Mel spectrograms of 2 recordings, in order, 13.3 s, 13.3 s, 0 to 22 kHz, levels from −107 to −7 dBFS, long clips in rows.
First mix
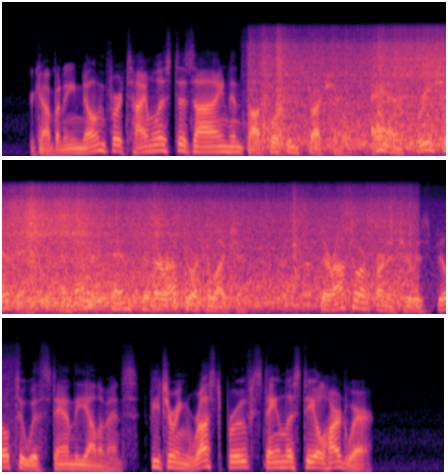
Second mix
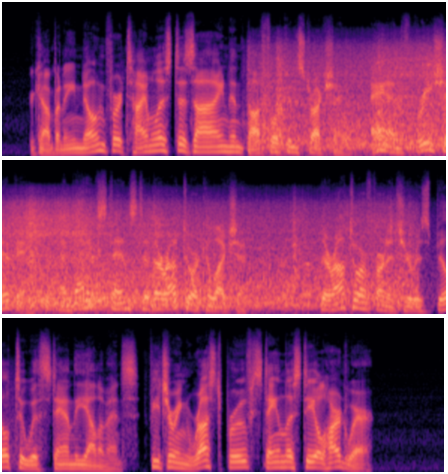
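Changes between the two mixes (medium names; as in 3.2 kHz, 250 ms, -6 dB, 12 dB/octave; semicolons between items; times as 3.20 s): speech: remove distance through air 420 m; background: add distance through air 90 m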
